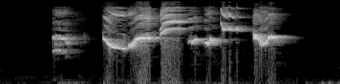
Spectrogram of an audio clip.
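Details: Ngeriwik-style song of an orange-headed thrush, meant to prompt ngeplong calls: a short high note, then a run of loud slurred whistles that dip and rise, with a few tight, chattering notes near the end.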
